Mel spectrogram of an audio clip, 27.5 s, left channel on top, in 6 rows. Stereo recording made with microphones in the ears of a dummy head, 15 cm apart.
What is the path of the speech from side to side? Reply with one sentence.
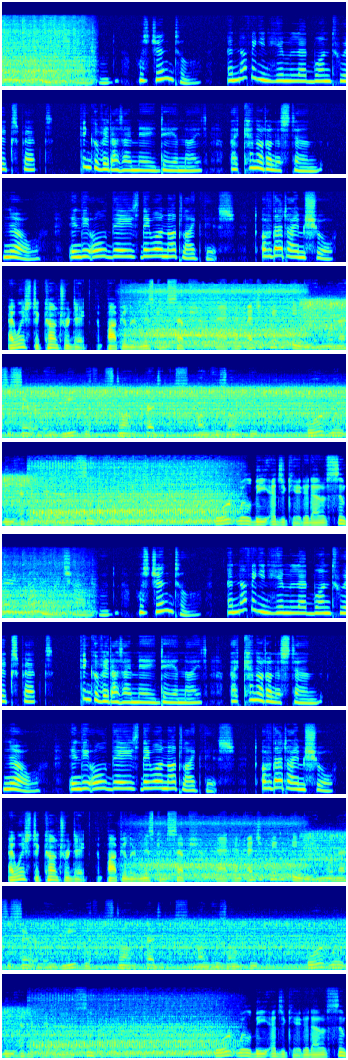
In this clip you hear the speech move to the left.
